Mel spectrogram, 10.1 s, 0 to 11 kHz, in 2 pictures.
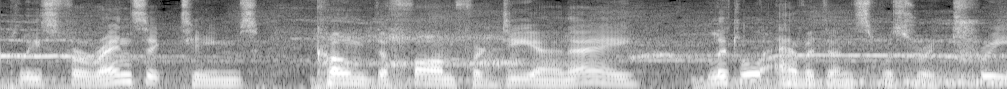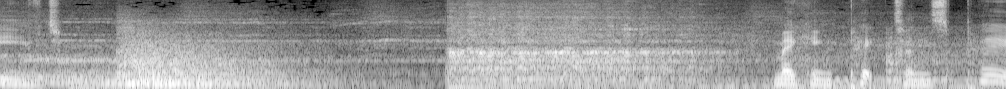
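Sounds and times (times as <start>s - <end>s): narration: 0.0s - 6.2s.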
